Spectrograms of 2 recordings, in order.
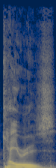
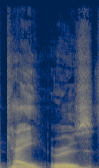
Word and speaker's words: Kayrouz: How do you pronounce your last name? – It's John Bernard Kayrouz. – Kayrouz. – Yeah, so phonetically Kayrouz.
